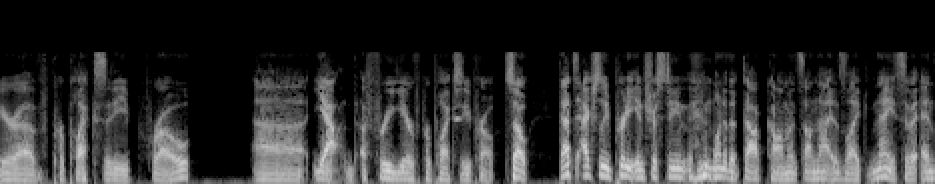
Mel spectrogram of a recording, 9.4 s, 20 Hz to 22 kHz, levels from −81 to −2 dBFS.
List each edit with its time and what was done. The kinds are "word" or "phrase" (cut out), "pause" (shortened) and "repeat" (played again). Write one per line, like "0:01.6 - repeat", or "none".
none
